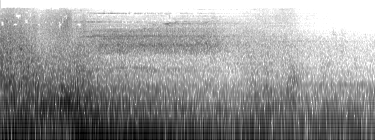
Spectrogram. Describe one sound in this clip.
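A triumphant fanfare rings out.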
